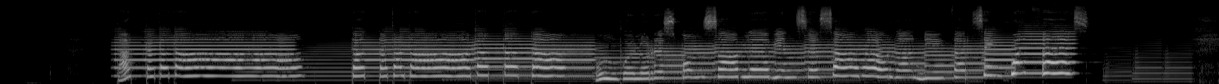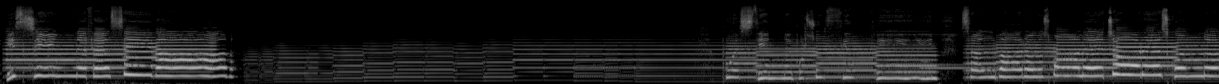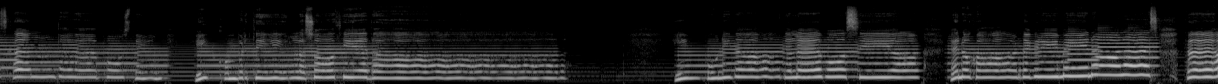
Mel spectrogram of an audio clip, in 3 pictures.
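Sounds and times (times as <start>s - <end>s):
soprano singing: 1.2s - 10.9s, 12.2s - 14.6s, 19.3s - 30.1s, 31.1s - 36.5s.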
